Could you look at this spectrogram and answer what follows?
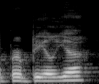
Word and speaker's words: Berbiglia: Another case here that I would love to see solved is Amber Berbilia. It's spelled Berbiglia.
